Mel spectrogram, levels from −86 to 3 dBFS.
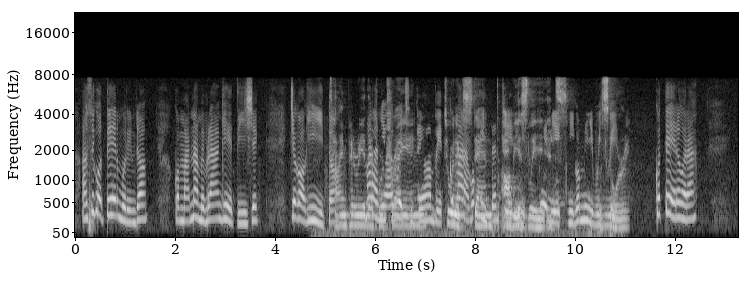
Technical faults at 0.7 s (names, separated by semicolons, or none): none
